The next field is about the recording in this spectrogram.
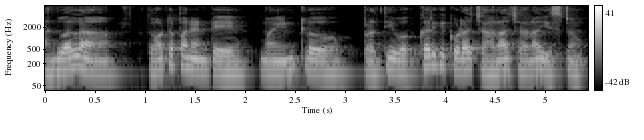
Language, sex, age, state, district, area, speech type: Telugu, male, 30-45, Andhra Pradesh, Konaseema, rural, spontaneous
